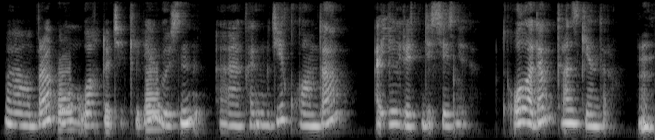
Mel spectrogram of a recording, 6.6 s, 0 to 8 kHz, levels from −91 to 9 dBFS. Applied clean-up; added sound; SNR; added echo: neural mask model DeepFilterNet 3.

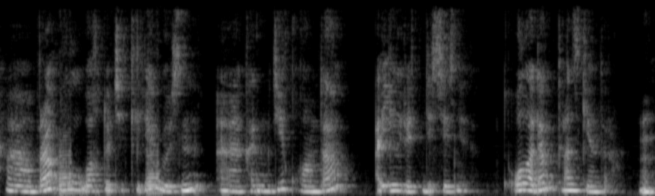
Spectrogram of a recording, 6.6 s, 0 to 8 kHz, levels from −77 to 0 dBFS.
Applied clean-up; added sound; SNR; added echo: neural separator model SepFormer DNS4.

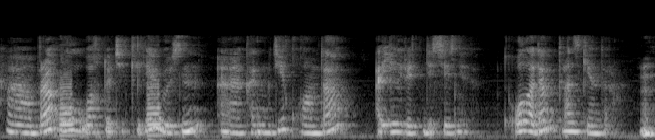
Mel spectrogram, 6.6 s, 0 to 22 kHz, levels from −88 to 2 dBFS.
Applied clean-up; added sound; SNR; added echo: none; Wind instrument, woodwind instrument; 6 dB; reverberation time 0.4 s.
